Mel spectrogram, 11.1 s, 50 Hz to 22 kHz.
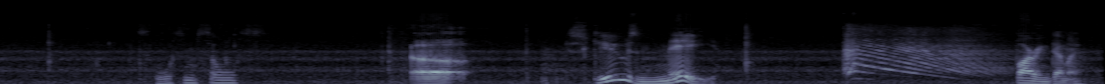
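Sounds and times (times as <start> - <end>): electric motors revving and whining: 8.5 - 10.2.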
